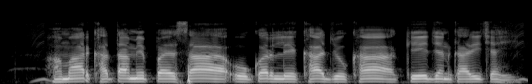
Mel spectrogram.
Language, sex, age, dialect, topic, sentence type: Bhojpuri, male, 18-24, Western, banking, question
